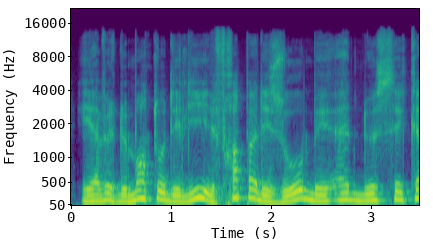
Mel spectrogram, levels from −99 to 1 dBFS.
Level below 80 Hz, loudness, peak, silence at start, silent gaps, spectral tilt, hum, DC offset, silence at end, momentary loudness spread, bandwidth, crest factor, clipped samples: -36 dBFS; -14 LUFS; -4 dBFS; 0.1 s; none; -7.5 dB/octave; none; under 0.1%; 0 s; 3 LU; 14 kHz; 10 dB; under 0.1%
